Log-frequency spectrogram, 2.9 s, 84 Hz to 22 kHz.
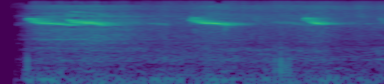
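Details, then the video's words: Wild bird singing naturally in the countryside: three high, thin whistled notes, each sliding slightly downward, spaced about 0.9 seconds apart over a low rural background hum. "chim hót tự nhiên"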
